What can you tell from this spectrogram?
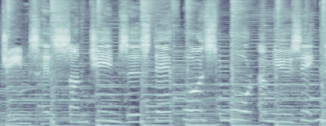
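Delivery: usual speaking voice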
